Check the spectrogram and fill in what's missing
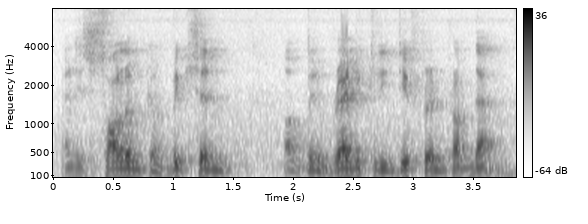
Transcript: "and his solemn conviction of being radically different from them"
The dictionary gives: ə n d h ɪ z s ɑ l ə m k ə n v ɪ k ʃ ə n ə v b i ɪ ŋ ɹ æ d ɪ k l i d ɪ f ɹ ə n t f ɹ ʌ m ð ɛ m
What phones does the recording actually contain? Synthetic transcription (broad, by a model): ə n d h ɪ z s ɑ l ə m k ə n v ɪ k ʃ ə n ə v b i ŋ ɹ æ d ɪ k l i d ɪ f ɹ ə n t f ɹ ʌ m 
